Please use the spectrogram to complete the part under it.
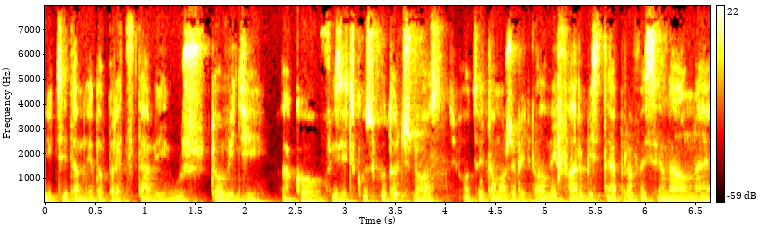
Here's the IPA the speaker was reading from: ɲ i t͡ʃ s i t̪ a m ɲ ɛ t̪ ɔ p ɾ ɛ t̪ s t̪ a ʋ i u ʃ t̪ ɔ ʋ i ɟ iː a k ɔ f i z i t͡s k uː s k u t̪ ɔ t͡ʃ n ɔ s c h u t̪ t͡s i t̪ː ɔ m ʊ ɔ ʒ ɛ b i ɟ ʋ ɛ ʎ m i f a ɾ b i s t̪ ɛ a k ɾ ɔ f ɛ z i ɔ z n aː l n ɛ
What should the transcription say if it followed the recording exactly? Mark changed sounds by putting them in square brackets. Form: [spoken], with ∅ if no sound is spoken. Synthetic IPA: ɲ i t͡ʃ s i t̪ a m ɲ ɛ [d̪] ɔ p ɾ ɛ t̪ s t̪ a ʋ i u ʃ t̪ ɔ ʋ i ɟ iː a k ɔ f i z i t͡s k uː s k u t̪ ɔ t͡ʃ n ɔ s c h [ɔ] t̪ t͡s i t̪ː ɔ m ʊ ɔ ʒ ɛ b i ɟ ʋ ɛ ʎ m i f a ɾ b i s t̪ ɛ a [p] ɾ ɔ f ɛ [s] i ɔ [∅] n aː l n ɛ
